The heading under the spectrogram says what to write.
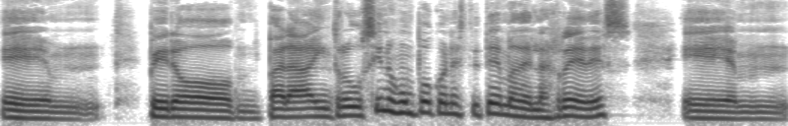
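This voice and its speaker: A man with a fairly high pitch speaks at a fairly slow pace, his dark, mellow tone carried by lively intonation. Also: dry, close sound with no echo. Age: 20s. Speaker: podcast host. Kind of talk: podcast interview.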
